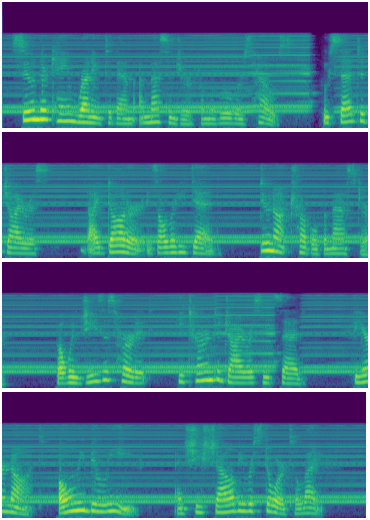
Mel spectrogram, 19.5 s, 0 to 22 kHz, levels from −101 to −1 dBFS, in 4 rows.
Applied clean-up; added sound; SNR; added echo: none; Harmonica; 11 dB; none.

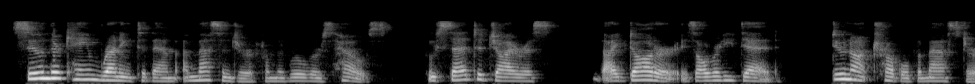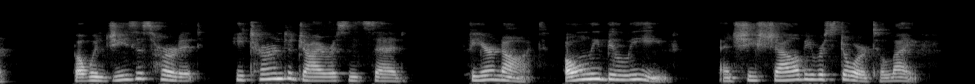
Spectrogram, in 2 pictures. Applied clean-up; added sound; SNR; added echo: neural mask model Resemble Enhance denoiser.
